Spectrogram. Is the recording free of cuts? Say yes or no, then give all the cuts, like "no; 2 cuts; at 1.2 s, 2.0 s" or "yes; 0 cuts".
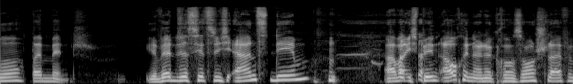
yes; 0 cuts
